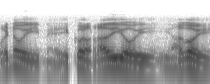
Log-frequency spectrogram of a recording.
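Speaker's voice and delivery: very deep, low radio announcer voice. Recalling a radio announcer he once heard, deep radio announcer voice. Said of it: "era una voz profunda".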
